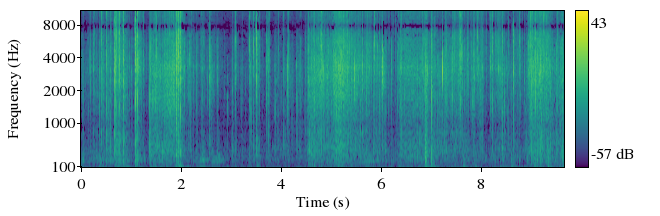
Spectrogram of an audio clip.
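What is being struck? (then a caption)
Plastic bubble wrap sheet. A clear plastic bubble wrap sheet lies flat on a surface while its bubbles are pinched with fingertips and pressed with the flat palm to pop them. Bright, crisp crinkling runs throughout, broken by sharp, short snaps and pops with almost no low end.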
